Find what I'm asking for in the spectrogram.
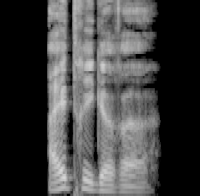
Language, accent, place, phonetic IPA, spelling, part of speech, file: German, Germany, Berlin, [ˈaɪ̯tʁɪɡəʁə], eitrigere, adjective, De-eitrigere.ogg
- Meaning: inflection of eitrig: 1. strong/mixed nominative/accusative feminine singular comparative degree 2. strong nominative/accusative plural comparative degree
